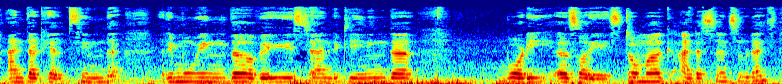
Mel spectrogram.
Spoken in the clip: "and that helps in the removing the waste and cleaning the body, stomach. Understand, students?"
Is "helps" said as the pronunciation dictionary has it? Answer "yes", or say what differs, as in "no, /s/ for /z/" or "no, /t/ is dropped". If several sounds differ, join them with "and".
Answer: yes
